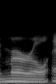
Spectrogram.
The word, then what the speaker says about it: Merle: Marlene, who is played by, I just had it right over here, Meryl Dandridge. I hope I pronounced her first name correctly. Merle, Merle. She plays Marlene.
